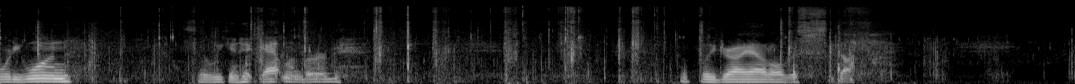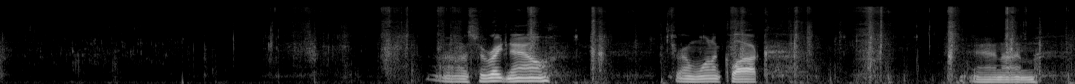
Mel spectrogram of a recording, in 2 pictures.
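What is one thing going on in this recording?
Footsteps crunch on snow and wet stones.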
